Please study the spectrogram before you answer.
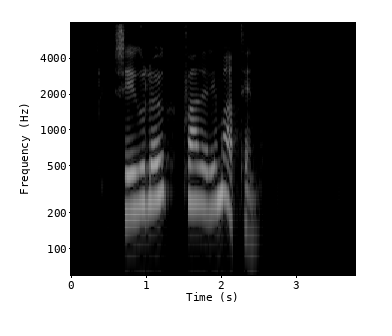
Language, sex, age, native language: Icelandic, female, 50-59, Icelandic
